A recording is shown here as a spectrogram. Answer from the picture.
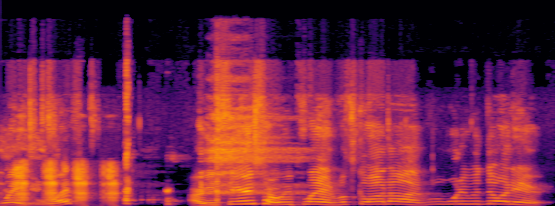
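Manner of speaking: high baffled questions; high incredulous confusion; mock bewilderment. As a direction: ask like totally lost in the game. Bewildered parent.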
